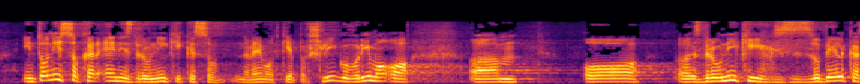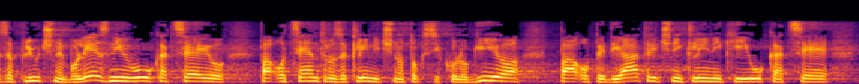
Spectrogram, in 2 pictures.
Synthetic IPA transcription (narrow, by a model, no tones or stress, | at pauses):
int̪oːniːsɔkaɾɛːnizd̪ɾawniːkikɛsɔnɛʋeːmɔt̪̚kjeːpɾʃliɡɔʋɔɾiːmɔʔɔəm | ɔ | zd̪ɾawnikixzɔd̪eːlkazapljut͡ʃnɛbɔleːzniwukasejupaʔɔt̪sɛnt̪ɾuzaklinit͡ʃnɔt̪ɔksikɔlɔɡiːjɔpaʔɔpɛd̪iaːt̪ɾit͡ʃniklinikʰiukat̪se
